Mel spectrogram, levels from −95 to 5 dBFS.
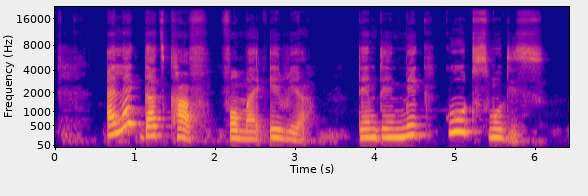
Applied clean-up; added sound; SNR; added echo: none; none; none; none.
